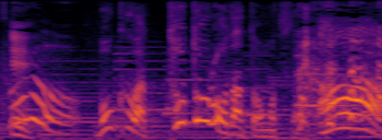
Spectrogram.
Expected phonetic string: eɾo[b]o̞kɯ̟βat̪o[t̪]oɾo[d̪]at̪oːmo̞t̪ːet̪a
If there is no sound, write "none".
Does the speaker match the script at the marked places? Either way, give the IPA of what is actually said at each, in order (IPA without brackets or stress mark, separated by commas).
b, t̪, d̪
